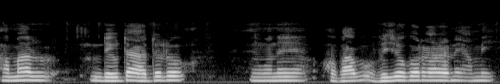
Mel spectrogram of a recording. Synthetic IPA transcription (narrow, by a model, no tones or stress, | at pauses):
amaɹ | dewtaɦat̬ɔlɔ | manɛɔbʱabobʱizoɡɔɹkaɹɔnɛami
